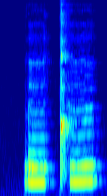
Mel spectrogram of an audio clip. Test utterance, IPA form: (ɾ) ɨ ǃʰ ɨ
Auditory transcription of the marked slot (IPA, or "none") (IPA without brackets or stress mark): ɾ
